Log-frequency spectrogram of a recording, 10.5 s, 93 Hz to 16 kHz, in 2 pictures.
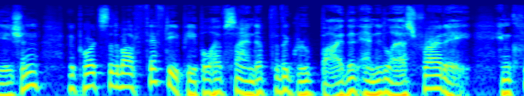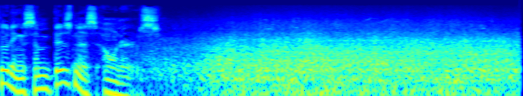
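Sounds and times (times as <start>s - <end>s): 
speech: 0.0s - 7.4s
low-flying airplane roaring overhead: 6.8s - 10.4s.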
